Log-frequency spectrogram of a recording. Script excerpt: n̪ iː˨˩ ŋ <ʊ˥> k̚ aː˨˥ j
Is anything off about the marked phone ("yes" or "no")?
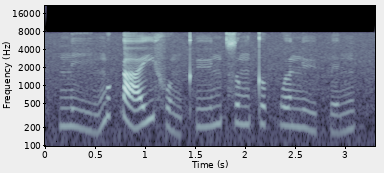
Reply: no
